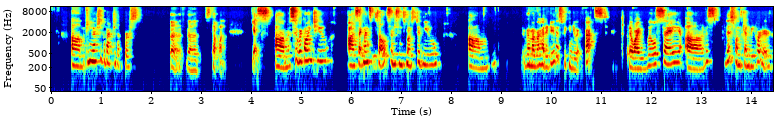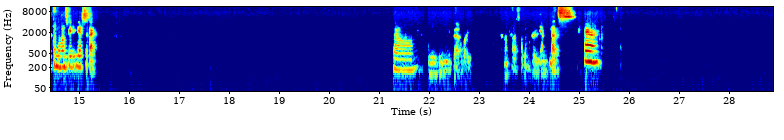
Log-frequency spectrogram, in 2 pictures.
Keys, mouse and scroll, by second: 0.0 click, 4.2-4.9 scroll up 2, 4.9 scroll up 1, 5.5-6.2 drag, 6.5-6.8 drag, 7.5-7.8 drag, 8.5 click, 11.6-13.3 drag, 16.3-16.6 drag, 16.8-17.1 drag, 18.5-18.9 drag, 19.2 click, 19.7-20.3 scroll up 1, 20.3-23.1 scroll up 1, 23.1-24.8 scroll up 1, 24.8-25.4 scroll up 1, 25.4 scroll up 1, 25.7 click, 26.8 click, 27.3 click.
